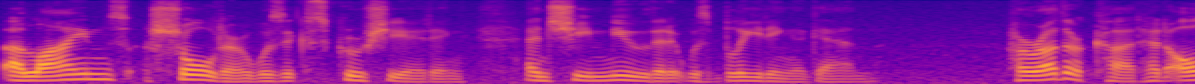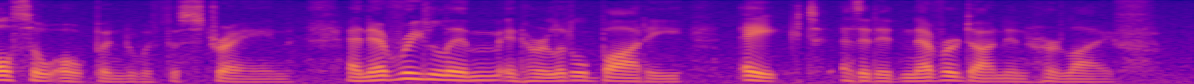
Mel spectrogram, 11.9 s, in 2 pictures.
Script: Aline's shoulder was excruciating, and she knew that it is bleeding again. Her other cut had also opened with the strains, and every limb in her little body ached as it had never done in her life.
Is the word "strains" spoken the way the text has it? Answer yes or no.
no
